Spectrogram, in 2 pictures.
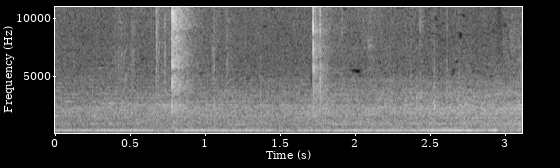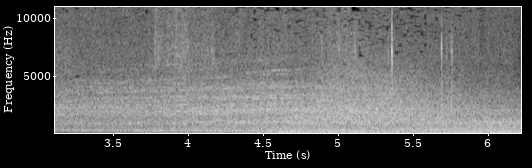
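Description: Horror-trailer sound design: a steady low hum for the first few seconds, then a deep rumble that swells and grows louder through the second half.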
